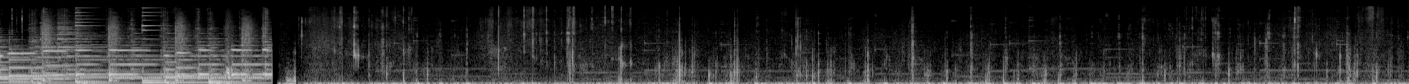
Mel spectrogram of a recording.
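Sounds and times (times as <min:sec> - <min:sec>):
crunching chocolate pieces: 0:03.1 - 0:14.0.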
